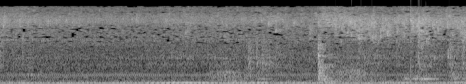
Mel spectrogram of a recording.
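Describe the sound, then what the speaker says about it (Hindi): Potato pieces for crispy honey chilli potatoes frying in hot oil, a steady loud hiss and sizzle throughout with a burst of bubbling crackle toward the end. "अब इसको डाल के इसमें हम फ्राई कर लेंगे इस तरीके से।"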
